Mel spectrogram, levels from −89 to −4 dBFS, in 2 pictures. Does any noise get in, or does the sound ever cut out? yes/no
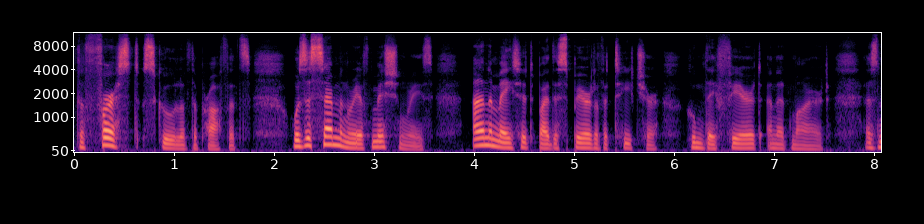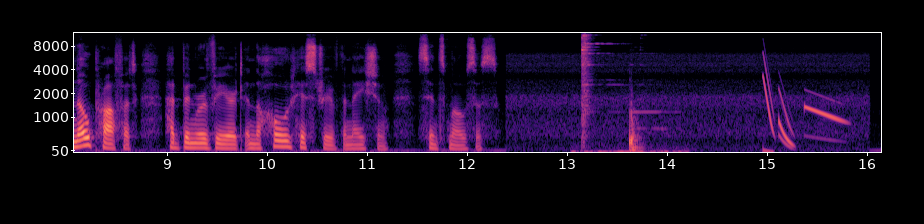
yes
